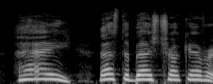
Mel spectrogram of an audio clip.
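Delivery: put-on high, tipsy, drunken yell. Retelling drunk girls in the mezzanine yelling down: imitating drunk girls yelling. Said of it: "drunk girls that kept, like, yelling to us".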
